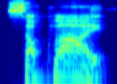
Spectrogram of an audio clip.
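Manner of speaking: Supply with a schwa start, suh-PLY; English supply. Shown as a demonstration. Teacher modelling Supply again. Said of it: "parece U".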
